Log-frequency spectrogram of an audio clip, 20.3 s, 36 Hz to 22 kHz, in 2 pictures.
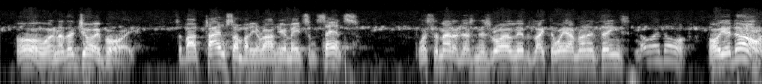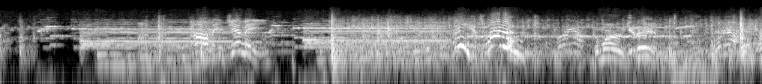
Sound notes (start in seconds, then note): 14.0 door thudding; 15.1 engine puttering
